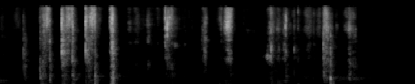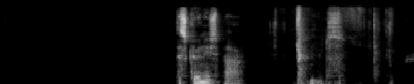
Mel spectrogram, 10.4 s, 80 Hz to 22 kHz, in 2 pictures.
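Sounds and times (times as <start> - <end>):
Lenormand cards being shuffled by hand: 0.2 - 4.5, 8.6 - 10.2
speech: 7.4 - 8.3, 9.0 - 9.5.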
